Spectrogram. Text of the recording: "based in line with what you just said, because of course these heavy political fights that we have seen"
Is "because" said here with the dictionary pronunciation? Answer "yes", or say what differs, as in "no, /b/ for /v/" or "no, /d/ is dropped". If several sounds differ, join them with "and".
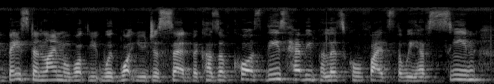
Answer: yes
